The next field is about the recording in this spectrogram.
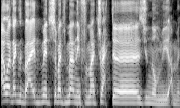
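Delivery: put-on comedic Italian accent. Speaker retelling what a man said when he went up to buy, comedic Italian accent. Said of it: "I'll do the voice and the hands and everything because it's it's Italians".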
